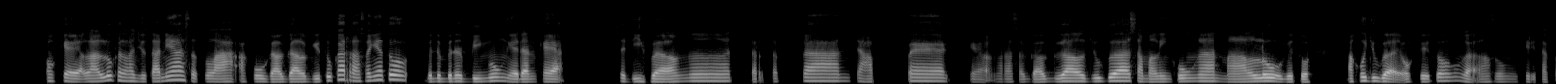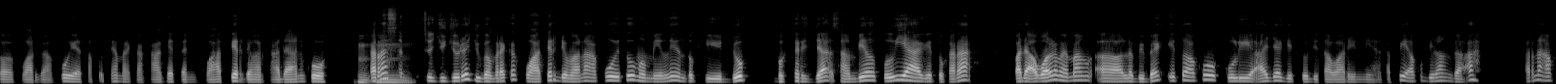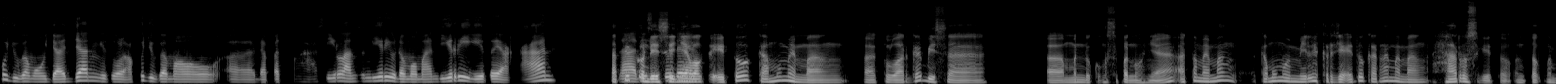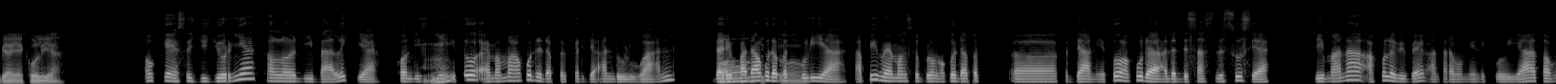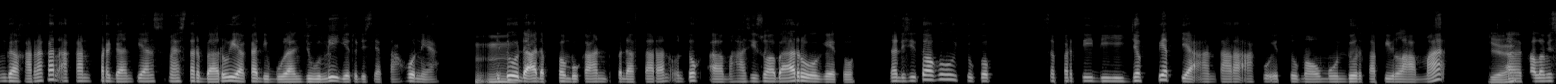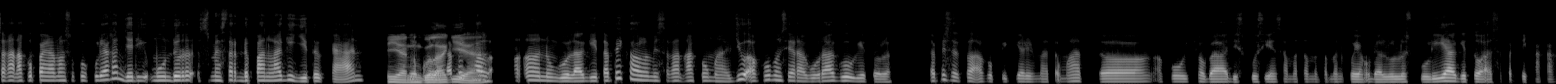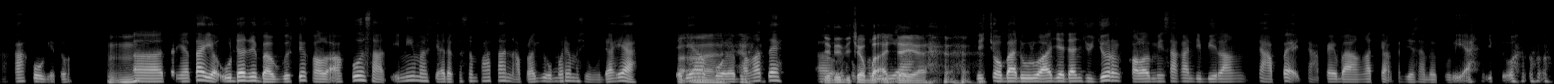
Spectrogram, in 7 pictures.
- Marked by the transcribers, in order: other background noise; "memang" said as "mema"; chuckle; chuckle; chuckle
- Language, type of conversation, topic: Indonesian, podcast, Bagaimana cara Anda belajar dari kegagalan tanpa menyalahkan diri sendiri?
